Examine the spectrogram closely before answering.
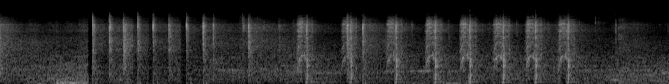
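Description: Airsoft gunfire: a run of sharp snapping shots, a quick cluster in the first two seconds, then a steadier string of about three shots a second that stops near the end.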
